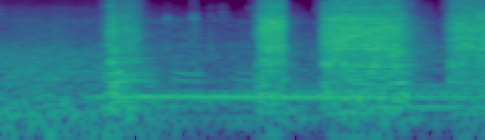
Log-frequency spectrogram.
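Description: Someone unscrews fasteners from a boarded-up door: four harsh, buzzing bursts of a power driver, short then longer, cutting in and out over a steady low hum, with no talking.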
